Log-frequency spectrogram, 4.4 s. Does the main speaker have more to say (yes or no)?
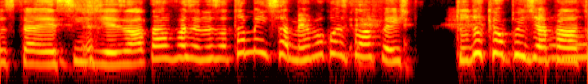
yes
